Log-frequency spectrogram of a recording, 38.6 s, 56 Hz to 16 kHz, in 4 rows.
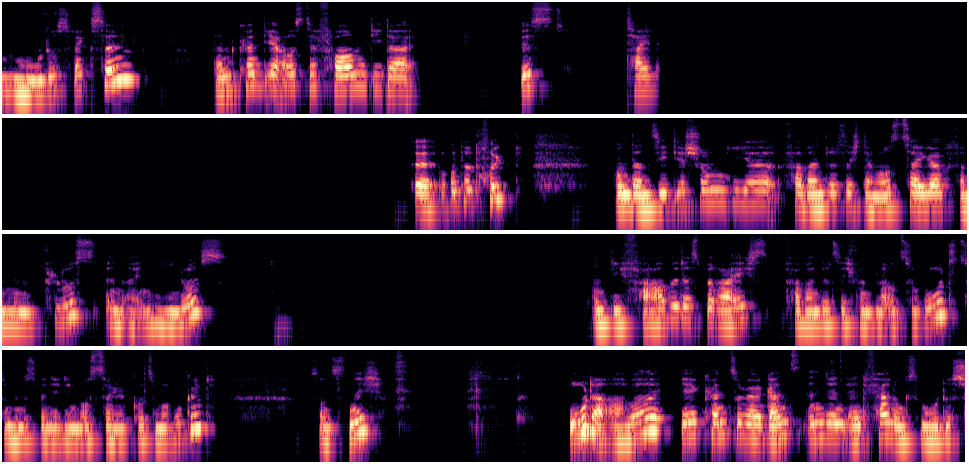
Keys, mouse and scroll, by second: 0.3 click, 37.1 click.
